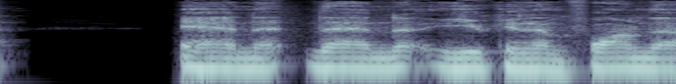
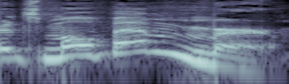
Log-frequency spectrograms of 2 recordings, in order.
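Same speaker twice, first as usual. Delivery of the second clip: "Movember" with a high leap on "Mo"; stress on MO; 10 semitones higher than usual. Shown as a demonstration. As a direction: pitch "Movember" up sharply on the first syllable. Contrasting November with Movember.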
